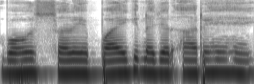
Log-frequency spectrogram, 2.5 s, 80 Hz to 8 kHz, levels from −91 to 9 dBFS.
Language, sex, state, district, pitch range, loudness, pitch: Hindi, male, Jharkhand, Ranchi, 145-150 Hz, -13 LUFS, 150 Hz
